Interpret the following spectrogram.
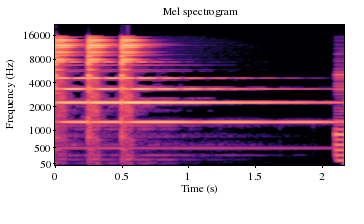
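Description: Three quick bell strikes about a quarter second apart, then a ringing tone that fades slowly: an interval-timer bell marking the switch from work to rest between exercises.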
